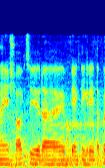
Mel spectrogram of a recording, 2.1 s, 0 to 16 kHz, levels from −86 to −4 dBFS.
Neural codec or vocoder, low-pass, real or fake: codec, 16 kHz, 16 kbps, FreqCodec, smaller model; 7.2 kHz; fake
